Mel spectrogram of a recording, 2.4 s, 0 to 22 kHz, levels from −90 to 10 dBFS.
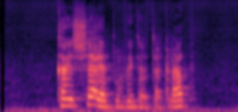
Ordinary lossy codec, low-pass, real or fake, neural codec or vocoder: none; none; fake; codec, 44.1 kHz, 3.4 kbps, Pupu-Codec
